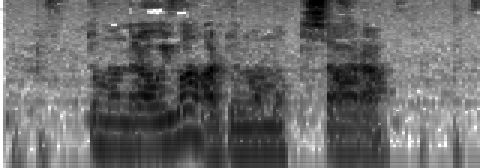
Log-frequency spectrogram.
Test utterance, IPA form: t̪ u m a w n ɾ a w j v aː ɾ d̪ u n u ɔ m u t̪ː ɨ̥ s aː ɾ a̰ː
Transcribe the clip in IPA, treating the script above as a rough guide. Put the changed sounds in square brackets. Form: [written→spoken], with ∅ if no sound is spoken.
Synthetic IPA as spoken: t̪ u m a [w→∅] n ɾ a w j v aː ɾ d̪ u n u ɔ m u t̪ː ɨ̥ s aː ɾ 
